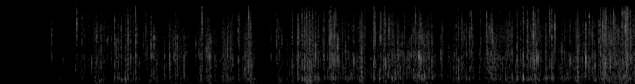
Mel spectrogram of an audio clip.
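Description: Hands in blue nitrile gloves squeeze and rub a large clear plastic bag full of ice cubes with their fingertips. After a brief quiet start, dense, bright crinkling and crunching runs continuously as the plastic crackles and the cubes shift and grind against each other.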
